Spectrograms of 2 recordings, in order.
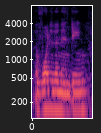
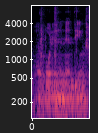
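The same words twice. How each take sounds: First: Said in the usual way. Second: Breathy unvoiced whisper of the card title. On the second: Shown as a demonstration. Reader whispers the card name to herself. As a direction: breathe the words out with no voice.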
